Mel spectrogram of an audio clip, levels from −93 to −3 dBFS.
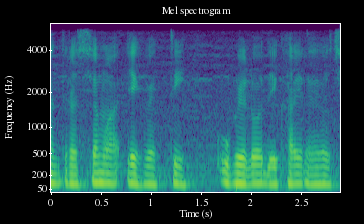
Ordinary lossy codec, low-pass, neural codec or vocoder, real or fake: none; 5.4 kHz; vocoder, 44.1 kHz, 80 mel bands, Vocos; fake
